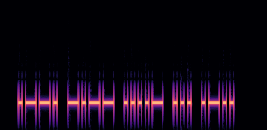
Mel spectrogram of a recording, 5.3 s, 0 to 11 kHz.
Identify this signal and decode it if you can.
Morse code, heard as a keyed tone, about 17 wpm, 700 Hz. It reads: PY4SL
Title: DXCC-100 Call Signs - 5 Characters - Repeated 3x - 17wpm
